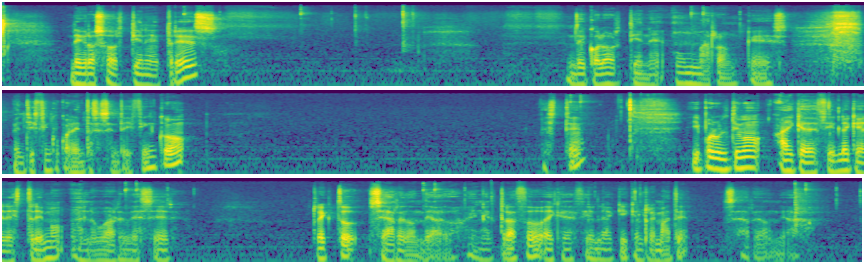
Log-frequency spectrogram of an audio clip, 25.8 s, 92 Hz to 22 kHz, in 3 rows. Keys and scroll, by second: 3.6 3, 4.0 Return.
